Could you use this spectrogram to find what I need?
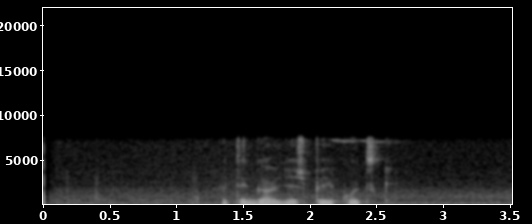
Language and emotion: Russian, neutral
